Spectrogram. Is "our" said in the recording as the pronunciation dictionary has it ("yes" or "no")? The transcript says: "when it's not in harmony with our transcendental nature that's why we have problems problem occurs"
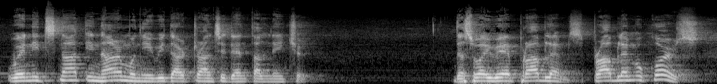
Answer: yes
